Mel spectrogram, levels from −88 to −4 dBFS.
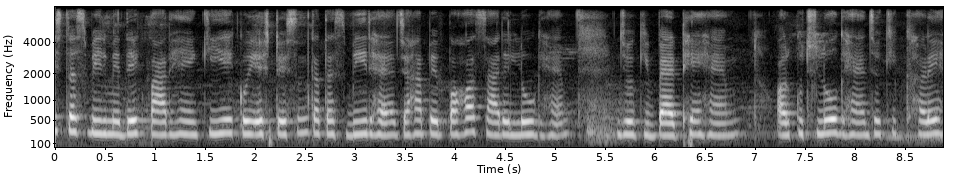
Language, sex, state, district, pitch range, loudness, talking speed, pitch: Hindi, female, Bihar, Gopalganj, 230-250 Hz, -22 LUFS, 200 wpm, 240 Hz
